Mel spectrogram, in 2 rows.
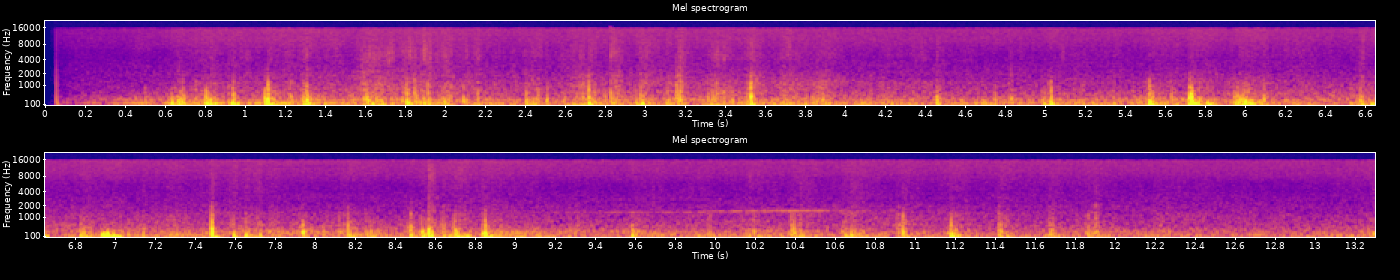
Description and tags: desamarrando saco(cortar) (1)
sonido, saco, desamarrando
